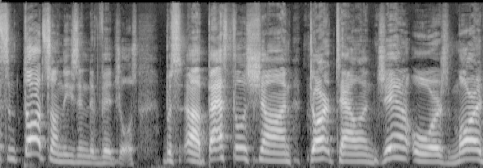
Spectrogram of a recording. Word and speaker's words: Bastila Shan: at the history of Star Wars, we got Bastila Shan, or Bastila Shan, who apparently I've been saying her name wrong my whole life, and Badger had to correct me the other day. Bastila Shan.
